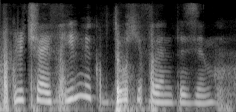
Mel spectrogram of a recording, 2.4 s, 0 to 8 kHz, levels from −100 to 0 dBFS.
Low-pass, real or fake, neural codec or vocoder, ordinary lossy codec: 7.2 kHz; fake; codec, 24 kHz, 1.2 kbps, DualCodec; AAC, 32 kbps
